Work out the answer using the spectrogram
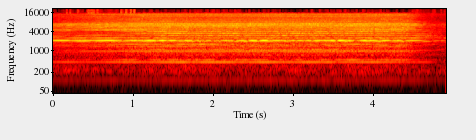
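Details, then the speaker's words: Pentium Pro PC's original Quantum XP34300 4.3 GB hard drive: steady high-pitched whine with constant hiss, far louder than normal; to be replaced with a Western Digital Enterprise 4360 SCSI drive. "That thing is super loud. Wow, that's a loud hard drive."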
